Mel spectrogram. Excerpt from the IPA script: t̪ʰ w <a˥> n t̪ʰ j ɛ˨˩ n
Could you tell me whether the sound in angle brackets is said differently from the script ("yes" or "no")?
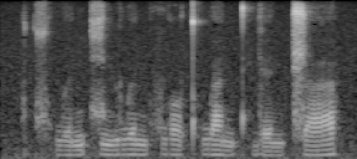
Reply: yes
